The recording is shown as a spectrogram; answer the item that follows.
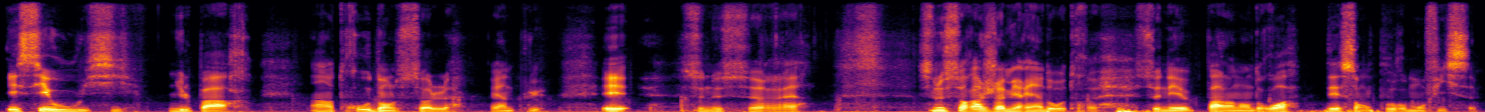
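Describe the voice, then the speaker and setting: A man's voice: mid-range voice, measured pace, a little mellow, slight background noise, close to an everyday voice. A man playing a cold, stern father who speaks curtly and firmly. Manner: curt, firm, expressionless.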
